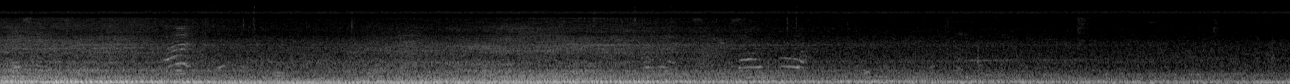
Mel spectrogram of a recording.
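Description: Steady low outdoor rumble that fades slowly over the stretch, with a few faint short chirping squeaks about two seconds in and again around seven to eight seconds.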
